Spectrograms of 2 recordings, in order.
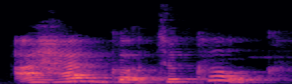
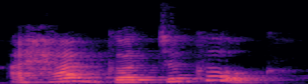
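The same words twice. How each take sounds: Both takes have the same delivery.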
